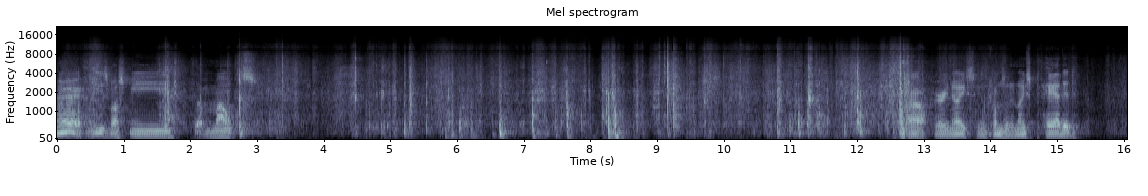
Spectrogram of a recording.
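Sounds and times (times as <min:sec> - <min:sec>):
packaging rustling: 0:02.8 - 0:14.3.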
